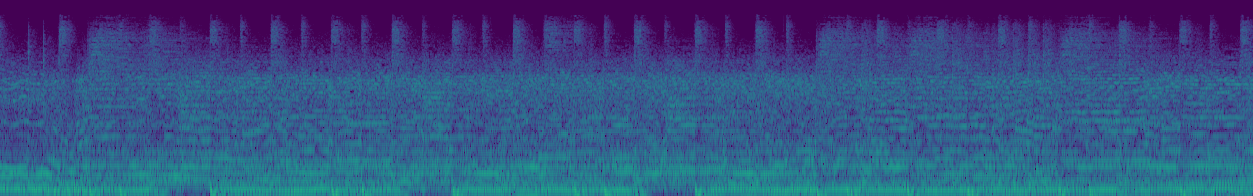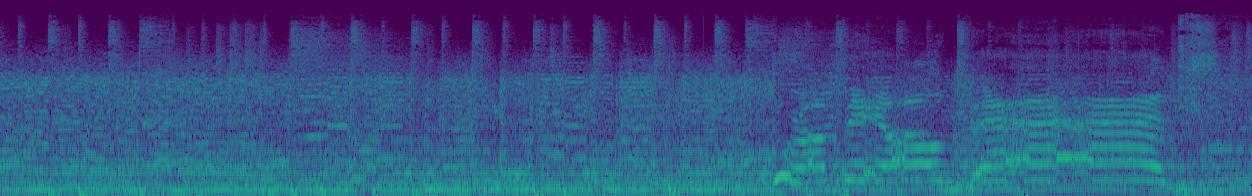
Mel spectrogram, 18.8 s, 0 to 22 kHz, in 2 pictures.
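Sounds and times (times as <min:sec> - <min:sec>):
dense loud musical backing: 0:00.0 - 0:18.7
man yelling and screaming: 0:15.2 - 0:18.7.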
